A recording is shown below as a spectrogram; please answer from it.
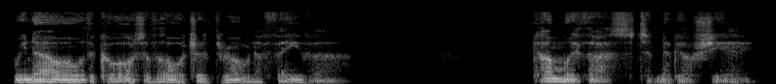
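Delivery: slow, rough, gruff, raspy voice. Narrator voicing the coachman speaking to the group, gruff, raspy voice. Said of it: "in a very kind of gruff, raspy sort of voice".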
